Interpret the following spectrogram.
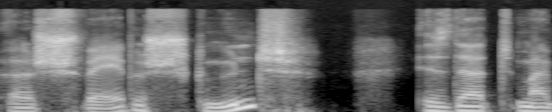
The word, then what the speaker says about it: Schwäbisch Gmünd: So you were born in eastern Baden-Württemberg in a town called Schwäbisch Gmünd. Is that my pronunciation Yes. close enough? Yeah, Schwäbisch Gmünd.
